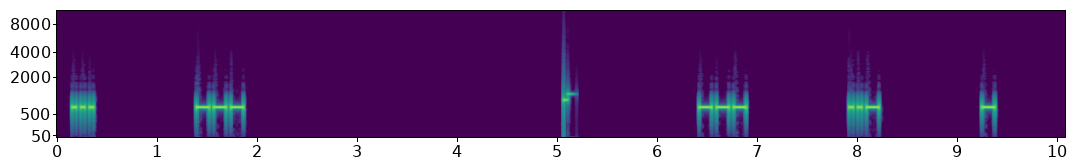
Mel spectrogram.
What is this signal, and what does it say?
Morse code, heard as a keyed tone, about 28 wpm, spaced as for 8 wpm, 700 Hz. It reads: SO OUT
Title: 8x Character Spacing - Top 100 Words - 28wpm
